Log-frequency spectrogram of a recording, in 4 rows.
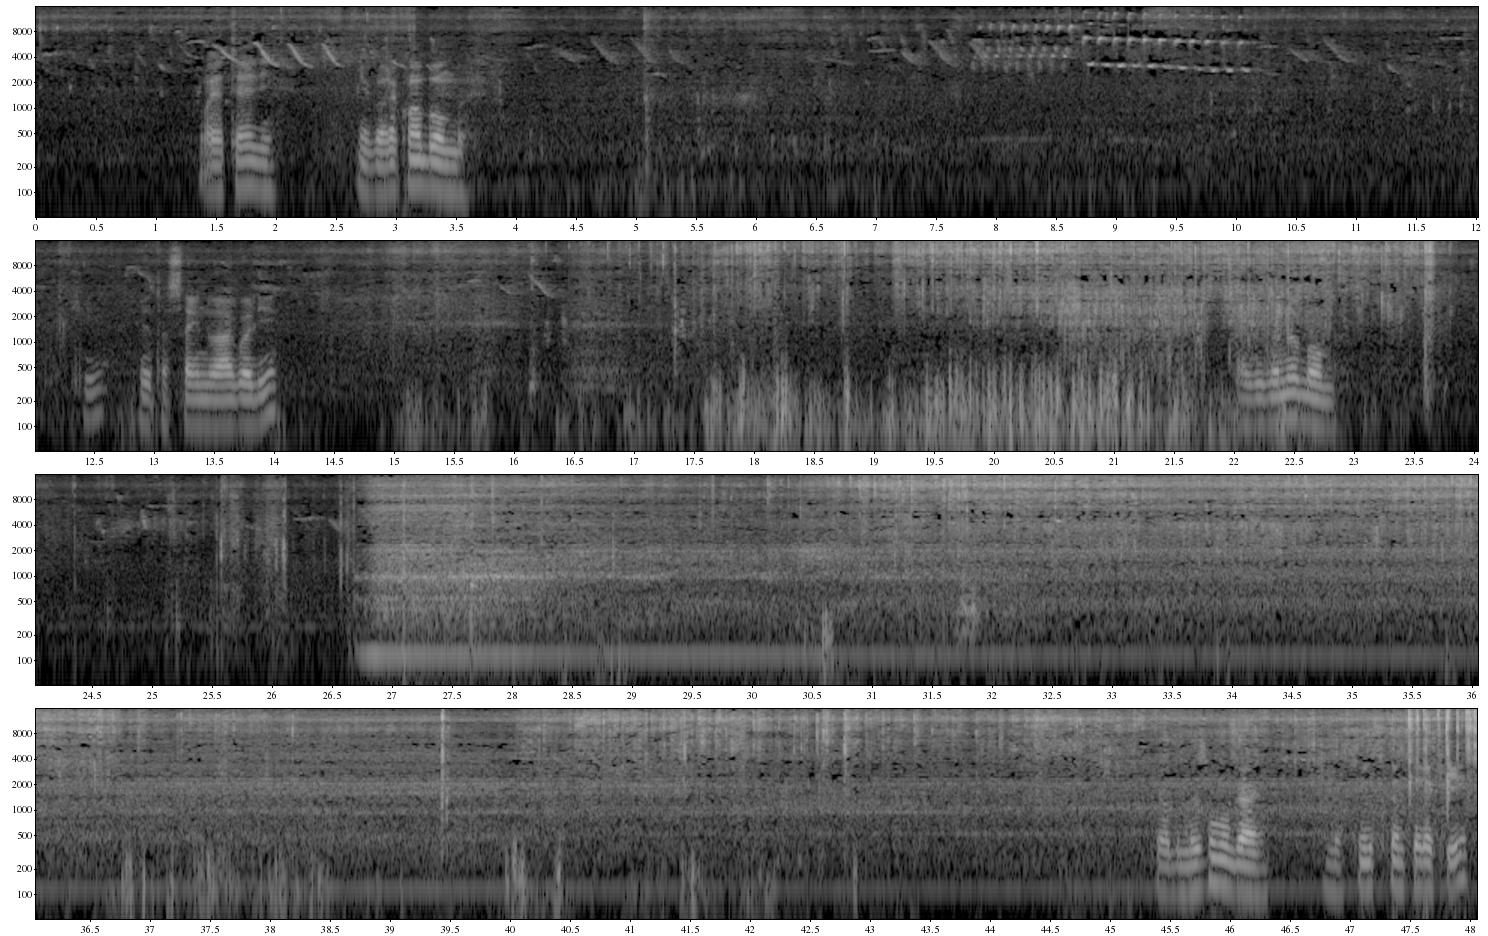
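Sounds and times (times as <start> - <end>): electric pump humming: 16.5 - 23.2, 26.6 - 48.0
garden hose spraying water: 16.6 - 23.9, 26.7 - 48.0.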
